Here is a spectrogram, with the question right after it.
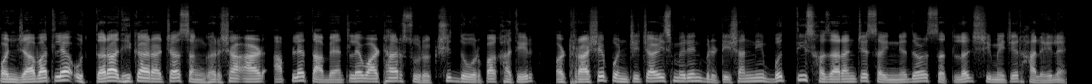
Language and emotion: Goan Konkani, neutral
